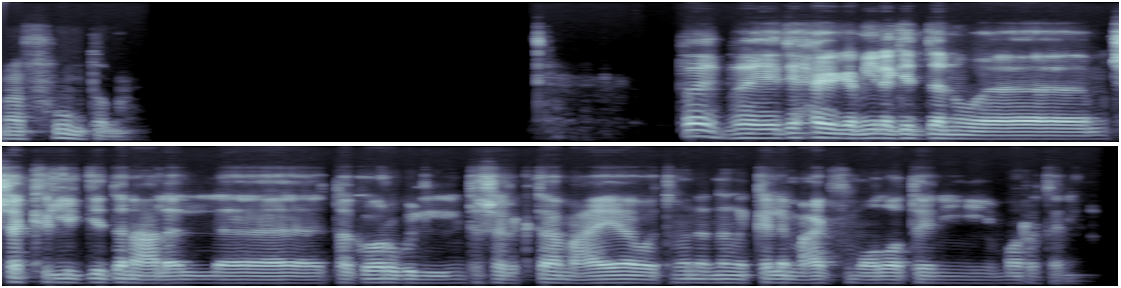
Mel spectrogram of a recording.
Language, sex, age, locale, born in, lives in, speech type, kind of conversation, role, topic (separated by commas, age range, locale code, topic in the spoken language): Arabic, male, 30-34, ar-EG, Egypt, Germany, conversation, podcast, host, إزاي استخدام التكنولوجيا بيأثر على نومك؟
